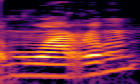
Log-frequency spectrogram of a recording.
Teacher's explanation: vokal kedua diucapkan dengan posisi lidah lebih rendah daripada yang pertama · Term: diftong turun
